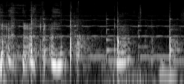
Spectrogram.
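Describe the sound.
An applause sound effect, heard as a handful of sharp, irregular hand claps that pop out over a murmur of voices and a faint ringing tonal background.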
